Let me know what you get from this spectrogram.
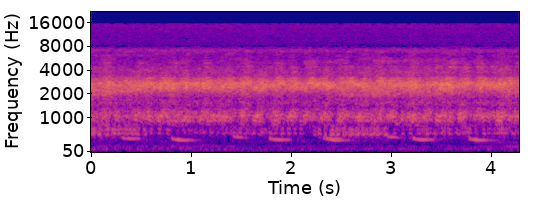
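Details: Frogs in a forest chorus: brief, low, downward-sliding notes come about twice a second against a thick, continuous background of pulsing trills.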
